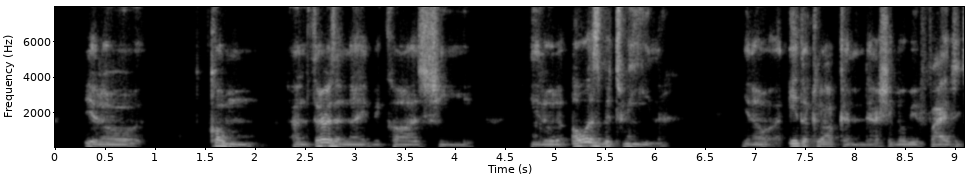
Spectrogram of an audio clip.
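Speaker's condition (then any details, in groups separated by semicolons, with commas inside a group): No condition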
